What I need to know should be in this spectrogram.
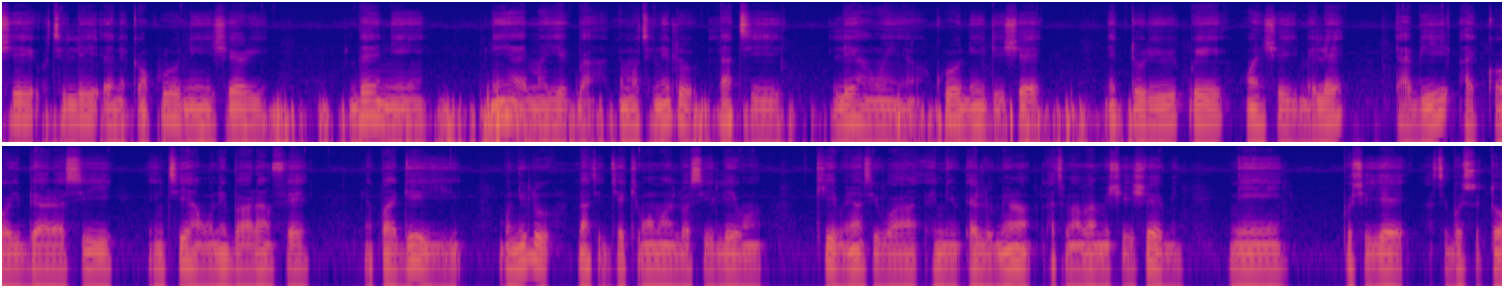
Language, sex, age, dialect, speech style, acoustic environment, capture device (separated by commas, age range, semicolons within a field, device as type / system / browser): Yoruba, male, 25-34, Nigeria - Ibadan, relaxed, appliances, mobile / Linux / Chrome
